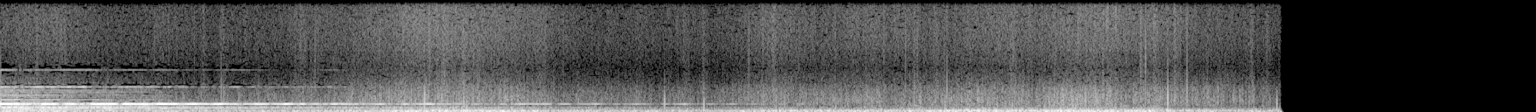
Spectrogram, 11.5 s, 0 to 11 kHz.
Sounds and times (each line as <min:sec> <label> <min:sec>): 0:00.0 very long guitar intro 0:04.0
